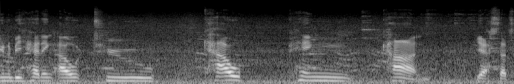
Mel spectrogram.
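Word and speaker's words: Khao Phing Kan: and we're actually gonna be heading out to cow ping con yes that's how it's pronounced which is also better known as Jim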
